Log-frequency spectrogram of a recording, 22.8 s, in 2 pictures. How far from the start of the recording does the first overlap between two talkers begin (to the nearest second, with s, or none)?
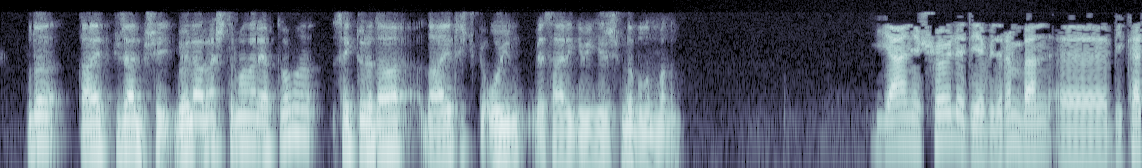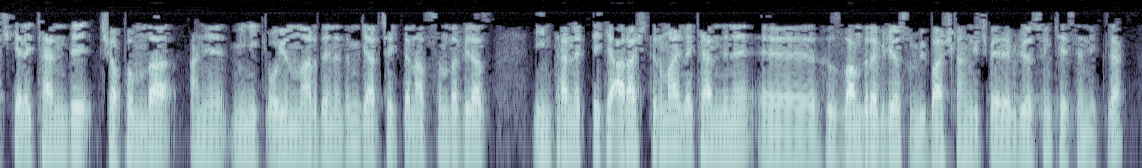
none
